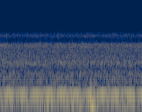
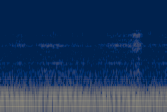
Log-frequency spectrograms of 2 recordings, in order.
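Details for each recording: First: Antique General Electric ceiling fan at full power: steady low drone without knocking; resonance hum, owner thinks it is carried through the canopy and needs adjusting. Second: Antique General Electric ceiling fan, newly hung from an antique hook, running on the low setting of a variable-speed control: a low, steady hum with a soft, even whoosh and no ticks, rubbing or wobble. It is running smoothly.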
